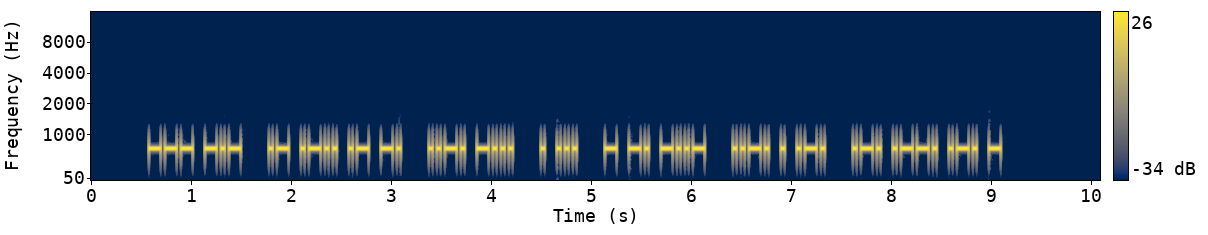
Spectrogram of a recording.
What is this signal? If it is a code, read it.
Morse code, heard as a keyed tone, about 30 wpm, 700 Hz. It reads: OK ALAN FB ES TNX FER RPRT
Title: Practice QSO - Exchange 2 - Info - 30wpm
